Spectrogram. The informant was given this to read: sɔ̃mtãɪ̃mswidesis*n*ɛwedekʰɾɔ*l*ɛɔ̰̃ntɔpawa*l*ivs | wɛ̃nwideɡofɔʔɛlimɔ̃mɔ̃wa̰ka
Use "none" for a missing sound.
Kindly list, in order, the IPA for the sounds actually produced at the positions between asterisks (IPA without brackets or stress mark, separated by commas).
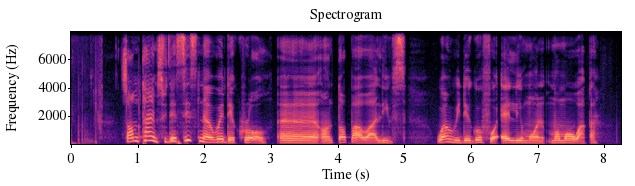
n, l, l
